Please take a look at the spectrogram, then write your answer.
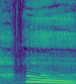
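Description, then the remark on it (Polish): A voice imitates the sleepy yawn and stretch of a rabbit, Chrupcio, getting out of bed on a sunny morning: a short breathy intake, then a long, loud, drawn-out tone sliding slowly downward, alone with no talking. “Przeciągnął się ospale, ziewnął sobie i poprawił futerko.”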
